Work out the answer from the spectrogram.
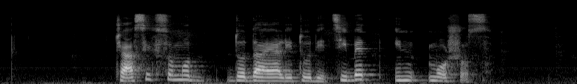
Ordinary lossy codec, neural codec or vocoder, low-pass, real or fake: none; none; 10.8 kHz; real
